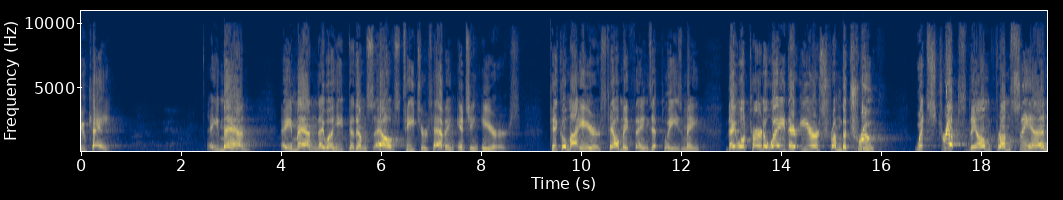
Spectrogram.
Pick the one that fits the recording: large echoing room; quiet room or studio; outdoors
large echoing room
